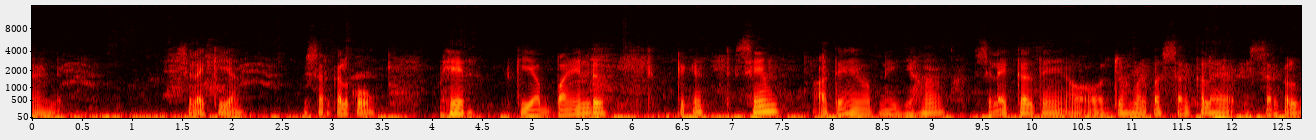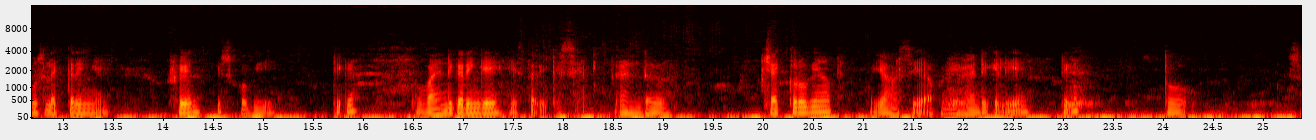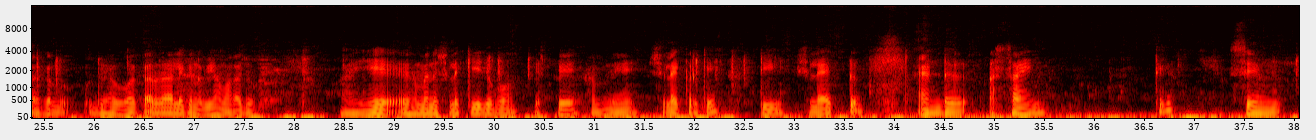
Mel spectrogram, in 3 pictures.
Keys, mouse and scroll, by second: 0.4 click, 5.4 click, 6.5 right click, 7.8 b, 8.8 click, 9.2 right click, 9.9 alt+right click, 11.7 t, 12.8 click, 16.4 click, 17.7 right click, 18.0 scroll down 1, 18.1 right click, 19.0-19.8 scroll up 1, 19.8 z, 20.1 scroll down 1, 20.3 right click, 21.0 click, 21.3 z, 22.0 click, 25.4 ctrl+z, 25.7 scroll up 1, 25.9 right click, 29.9 b, 30.6 click, 32.3 t, 32.7 click, 36.2 right click, 37.9 v.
